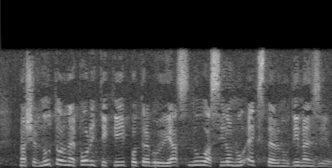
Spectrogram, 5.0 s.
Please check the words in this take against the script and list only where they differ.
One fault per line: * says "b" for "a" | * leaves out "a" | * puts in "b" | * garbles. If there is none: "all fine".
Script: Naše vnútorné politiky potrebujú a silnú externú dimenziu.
* puts in "jasnú"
